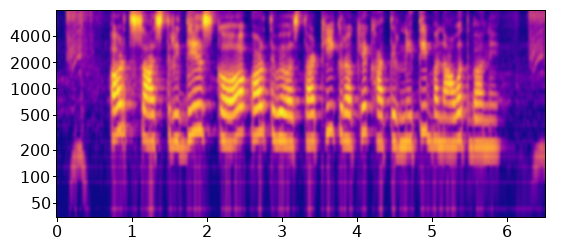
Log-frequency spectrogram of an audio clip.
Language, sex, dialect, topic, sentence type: Bhojpuri, female, Northern, banking, statement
